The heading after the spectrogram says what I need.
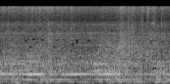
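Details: Bissell vacuum cleaner after drive belt replacement, running on the third setting: steady, even motor whir with constant pitch and no slapping or grinding. It runs normally.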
